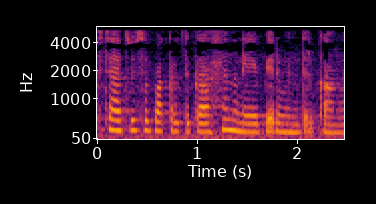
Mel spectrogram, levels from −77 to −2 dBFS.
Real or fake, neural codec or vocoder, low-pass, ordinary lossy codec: real; none; 5.4 kHz; MP3, 24 kbps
